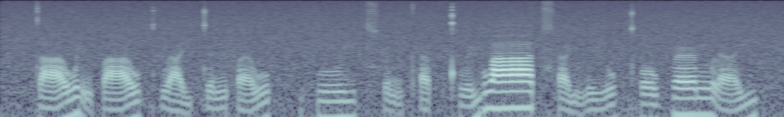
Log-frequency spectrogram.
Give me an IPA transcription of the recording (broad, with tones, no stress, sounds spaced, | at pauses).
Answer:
t̪ aː˨˥ w ɪ˨˩ ŋ p aː˨˥ w kʷʰ aː˨˩ j t̪ ɵ˨˧ n f ɐ˨˥ w | f uː˧ j t͡sʰ ɵ˨˩ n pʰ ɐ˨ p̚ kʷʰ e˨˥ j w aː˥ t͡sʰ ɐ˨˩ j l iː˨˥ w t̪ʰ o˧ w p œː˥ ŋ l ɐ˨˥ j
